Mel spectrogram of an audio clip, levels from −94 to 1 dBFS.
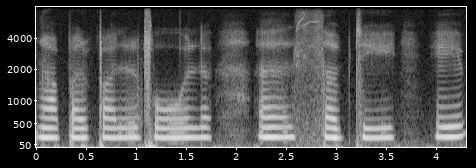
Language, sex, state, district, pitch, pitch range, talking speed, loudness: Urdu, female, Bihar, Kishanganj, 210 Hz, 205-215 Hz, 70 wpm, -16 LUFS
